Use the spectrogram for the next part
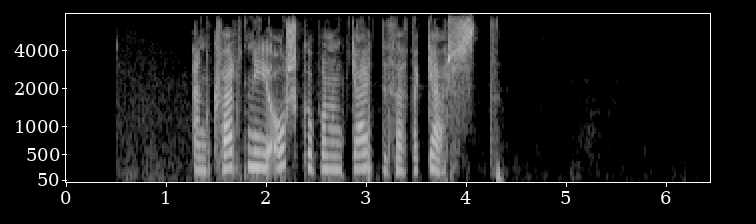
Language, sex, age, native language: Icelandic, female, 20-29, Icelandic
